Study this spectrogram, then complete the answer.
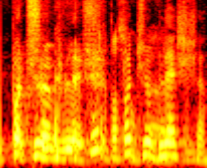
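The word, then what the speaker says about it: potjevleesch: C'est Potelvache.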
